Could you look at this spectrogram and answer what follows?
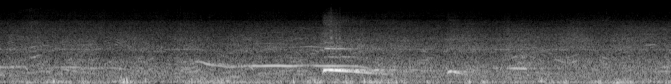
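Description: A steam locomotive whistle sounds at a New South Wales heritage railway, a long wavering tone, briefly sharper near the middle, over outdoor wind and background noise.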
